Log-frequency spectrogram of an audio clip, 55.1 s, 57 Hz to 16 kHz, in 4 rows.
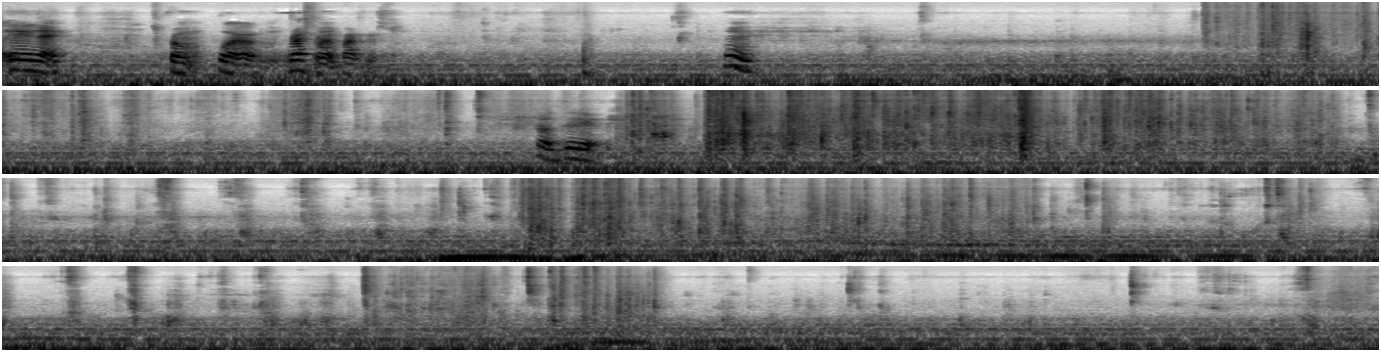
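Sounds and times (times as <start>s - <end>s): person chewing crunchy food: 11.9s - 55.0s.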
